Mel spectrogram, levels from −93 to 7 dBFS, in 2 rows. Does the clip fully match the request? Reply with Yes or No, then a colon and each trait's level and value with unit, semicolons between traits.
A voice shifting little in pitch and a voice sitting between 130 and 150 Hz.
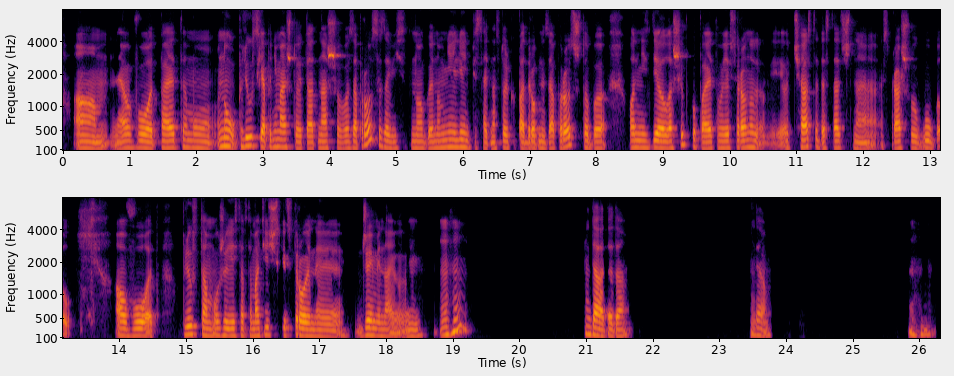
Yes: narrow, 2.1 semitones; medium, 140 Hz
